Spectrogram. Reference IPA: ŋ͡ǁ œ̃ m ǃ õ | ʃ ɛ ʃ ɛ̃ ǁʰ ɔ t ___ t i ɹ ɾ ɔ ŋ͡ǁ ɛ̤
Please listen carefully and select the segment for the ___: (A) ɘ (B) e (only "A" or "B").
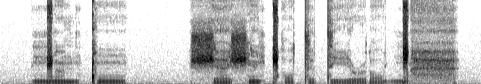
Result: A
